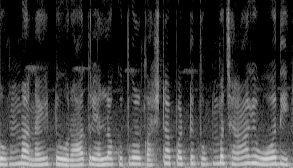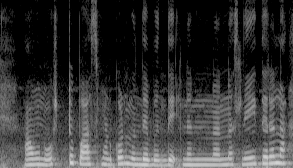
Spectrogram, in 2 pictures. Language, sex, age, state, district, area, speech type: Kannada, female, 18-30, Karnataka, Chitradurga, rural, spontaneous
